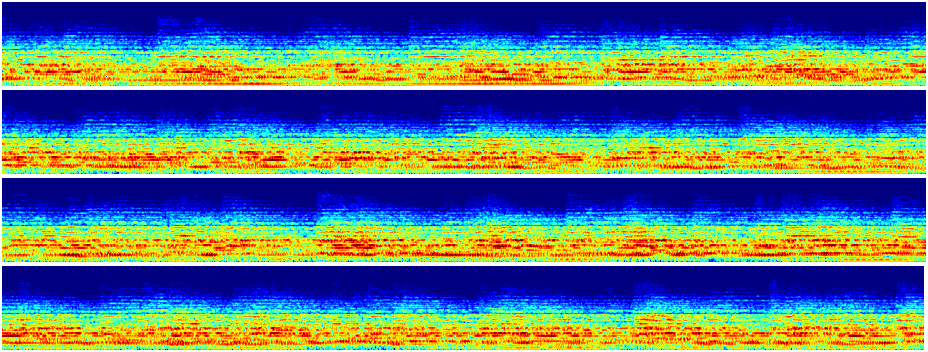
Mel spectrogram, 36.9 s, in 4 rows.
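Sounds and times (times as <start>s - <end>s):
full peal of church bells ringing: 0.0s - 36.9s.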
